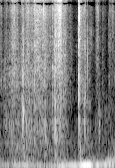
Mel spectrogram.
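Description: Faint rustling of Australian polymer banknotes and a clear plastic cash binder being handled, with a few light clicks.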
